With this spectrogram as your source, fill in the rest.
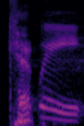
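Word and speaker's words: Koepp: And in one of those weird turn of events, he was also a co-writer on this film, along with David, is it Cope? Kep? How do you pronounce his name? – Kep.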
